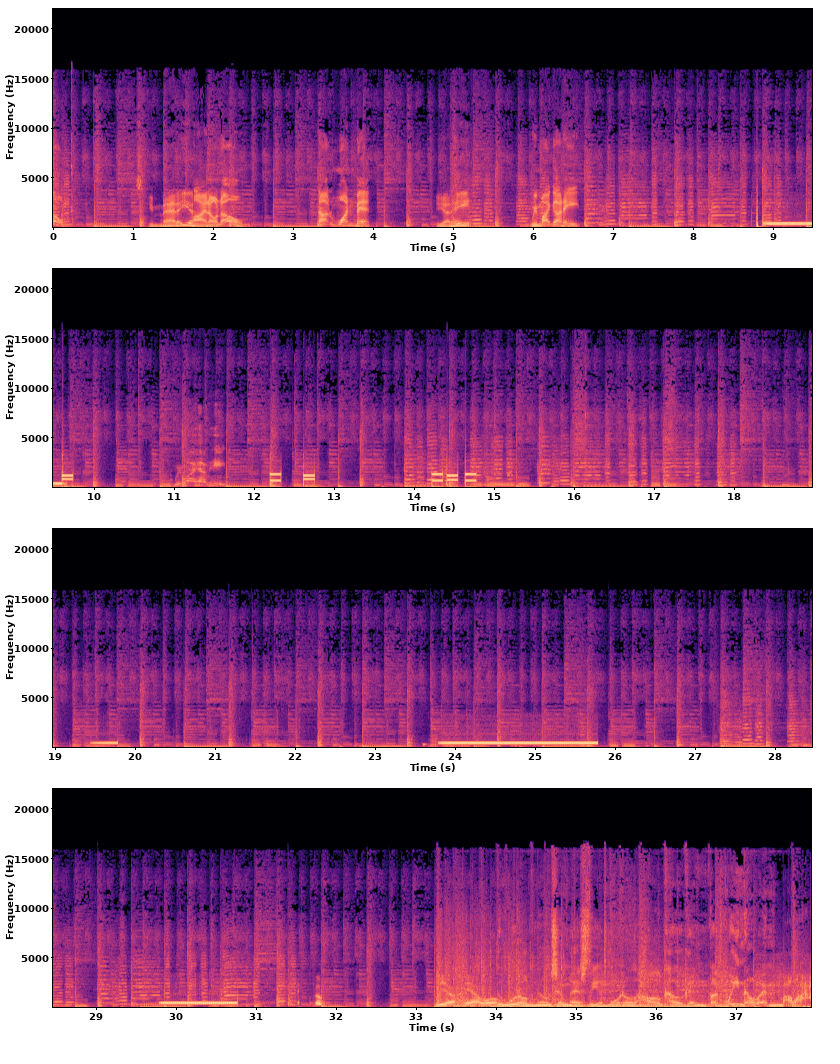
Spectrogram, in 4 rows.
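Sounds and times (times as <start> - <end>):
busy music bed: 0.0 - 37.6
speech: 1.2 - 2.6, 3.3 - 4.1, 4.8 - 5.4, 6.0 - 6.7, 11.3 - 12.9, 34.8 - 37.9
telephone keypad tones: 8.8 - 9.8, 12.2 - 12.8, 14.2 - 14.8, 19.5 - 19.8, 23.8 - 25.8, 29.9 - 30.8.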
